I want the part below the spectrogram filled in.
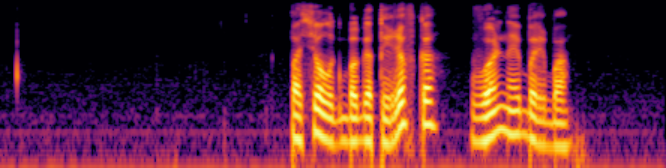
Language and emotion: Russian, neutral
